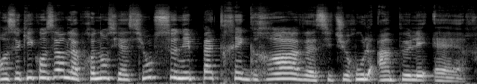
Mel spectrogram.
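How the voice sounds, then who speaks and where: Speaking with a slight French accent, a woman uses a high pitch, lively intonation and a dark, mellow tone. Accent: slight French accent when speaking English. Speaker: English teacher for children. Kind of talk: tutorial. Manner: clear, didactic.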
